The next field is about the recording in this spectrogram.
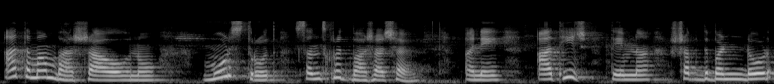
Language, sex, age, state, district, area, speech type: Gujarati, female, 18-30, Gujarat, Anand, urban, spontaneous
